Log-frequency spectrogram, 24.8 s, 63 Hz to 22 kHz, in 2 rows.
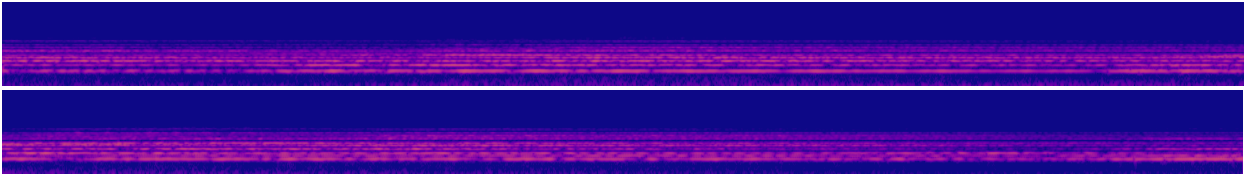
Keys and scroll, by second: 0.5 F4, 10.8 F4, 15.1 Delete, 17.4 f, 23.2 t.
